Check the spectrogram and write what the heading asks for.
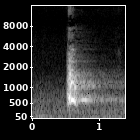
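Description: A single sharp dog bark rings out, loud and abrupt, then trails off quickly into quiet with no other sounds or voices around it.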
